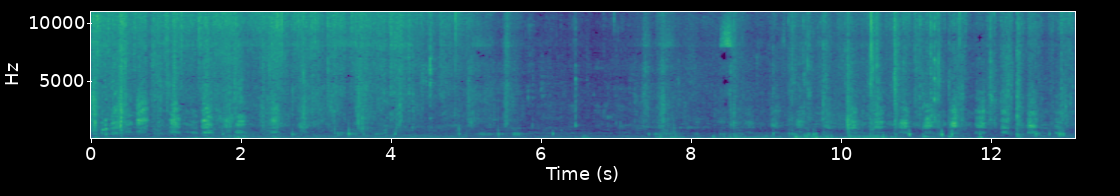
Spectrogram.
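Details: Pit bulls Oliang and Nomyen on a raw diet eating raw quails and giant sea bass skin; dense crunching and wet chewing with sharp bone-cracking clicks throughout, over a low rumble.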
